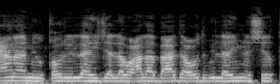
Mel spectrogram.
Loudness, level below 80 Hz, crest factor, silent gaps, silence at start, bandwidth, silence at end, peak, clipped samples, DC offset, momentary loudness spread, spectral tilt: -16 LUFS; -34 dBFS; 14 dB; none; 0 s; 11 kHz; 0.05 s; -2 dBFS; under 0.1%; under 0.1%; 3 LU; -5.5 dB/octave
